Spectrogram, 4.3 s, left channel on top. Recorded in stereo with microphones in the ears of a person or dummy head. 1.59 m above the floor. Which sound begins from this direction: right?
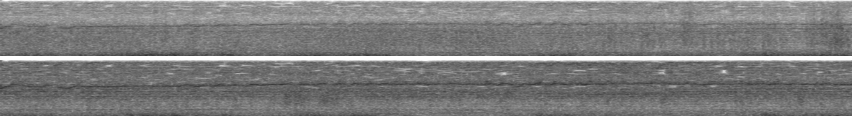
A drone, at 0.0 s.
